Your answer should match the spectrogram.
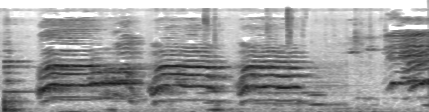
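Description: A child's high voice sings three long drawn-out notes, each about a second, sliding slightly down in pitch, with a fourth starting just at the end.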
